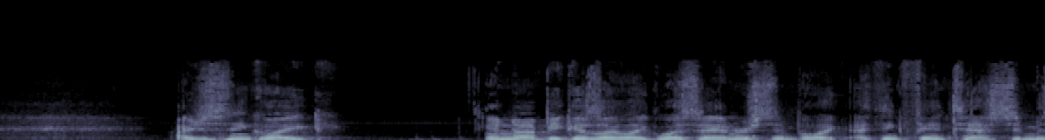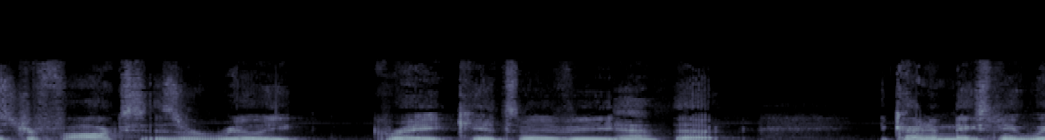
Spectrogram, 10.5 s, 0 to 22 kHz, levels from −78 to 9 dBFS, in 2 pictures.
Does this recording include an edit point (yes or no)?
no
